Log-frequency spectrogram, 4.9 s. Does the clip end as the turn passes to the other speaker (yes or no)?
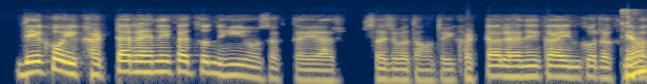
no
